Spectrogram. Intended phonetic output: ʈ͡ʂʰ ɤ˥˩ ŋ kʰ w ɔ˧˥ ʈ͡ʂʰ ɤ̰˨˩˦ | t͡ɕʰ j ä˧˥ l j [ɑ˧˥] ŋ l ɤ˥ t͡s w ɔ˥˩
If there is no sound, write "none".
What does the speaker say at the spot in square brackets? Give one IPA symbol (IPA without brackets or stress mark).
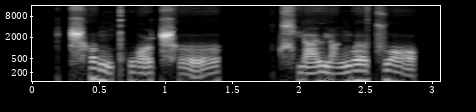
ɑ˧˥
